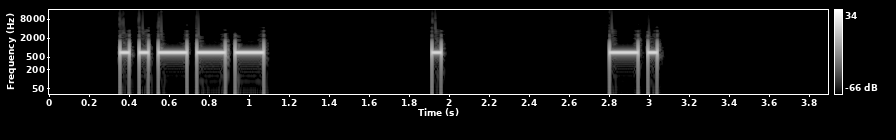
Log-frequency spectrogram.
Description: Morse code, heard as a keyed tone, about 25 wpm, spaced as for 9 wpm, 690 Hz. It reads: 2EN
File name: Lesson 15e - Number 5 - Three Characters 25wpm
